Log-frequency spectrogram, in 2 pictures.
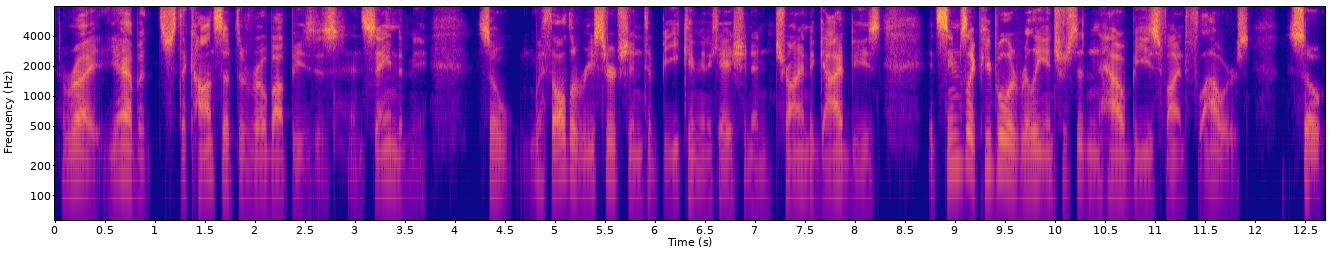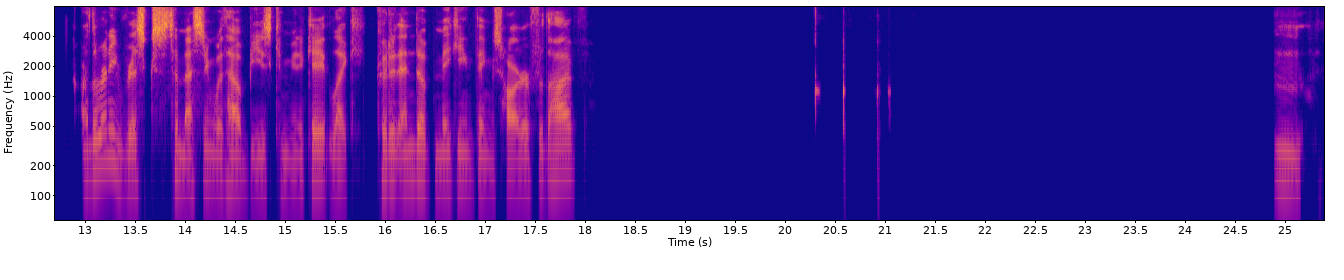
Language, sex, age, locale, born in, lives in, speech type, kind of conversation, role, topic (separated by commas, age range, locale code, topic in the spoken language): English, male, 20-24, en-US, United States, United States, read, expert-assistant, asker, How do bees communicate and share information?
